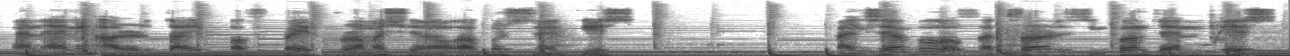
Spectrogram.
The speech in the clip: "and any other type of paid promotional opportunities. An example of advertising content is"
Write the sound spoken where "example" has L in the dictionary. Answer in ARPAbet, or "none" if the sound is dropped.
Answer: L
